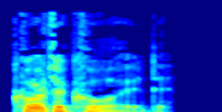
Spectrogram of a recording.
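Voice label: "corticoid", British English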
